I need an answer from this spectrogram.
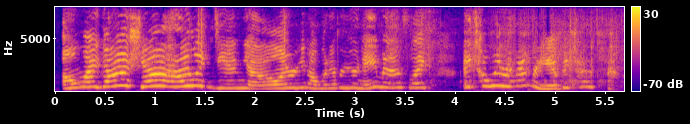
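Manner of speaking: very high, effusive re-enacted greeting; gushing recognition. YouTuber greeting a remembered fan, acted-out excitement. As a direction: squeal a delighted hello, then keep gushing high.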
